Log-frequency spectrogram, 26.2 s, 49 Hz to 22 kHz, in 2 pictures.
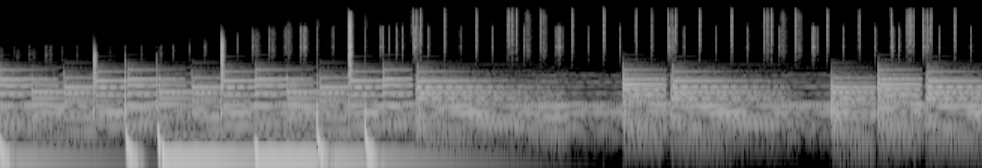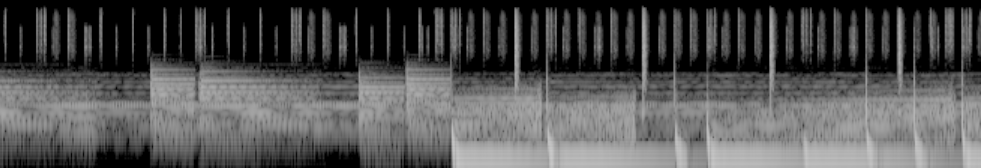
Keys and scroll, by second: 2.2 shift+Up, 2.4 shift+Up, 3.7 Return, 11.2-13.5 typing, 18.2 o, 21.9-23.6 typing.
